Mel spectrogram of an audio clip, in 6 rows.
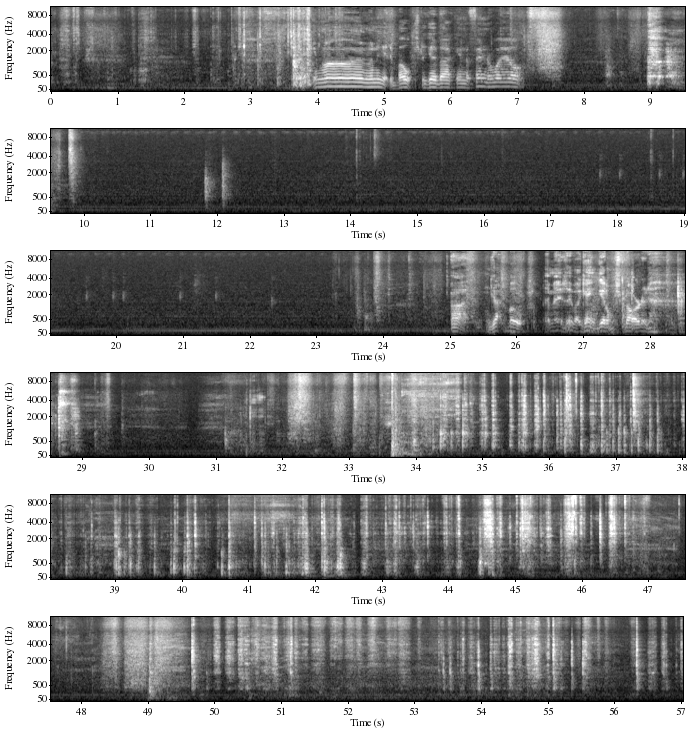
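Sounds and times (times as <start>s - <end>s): metal scraping and clicking: 33.6s - 47.0s.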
